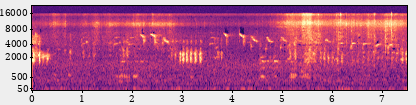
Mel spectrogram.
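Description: Faint songbird chirps in the background, with a short rapid trill about three seconds in.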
